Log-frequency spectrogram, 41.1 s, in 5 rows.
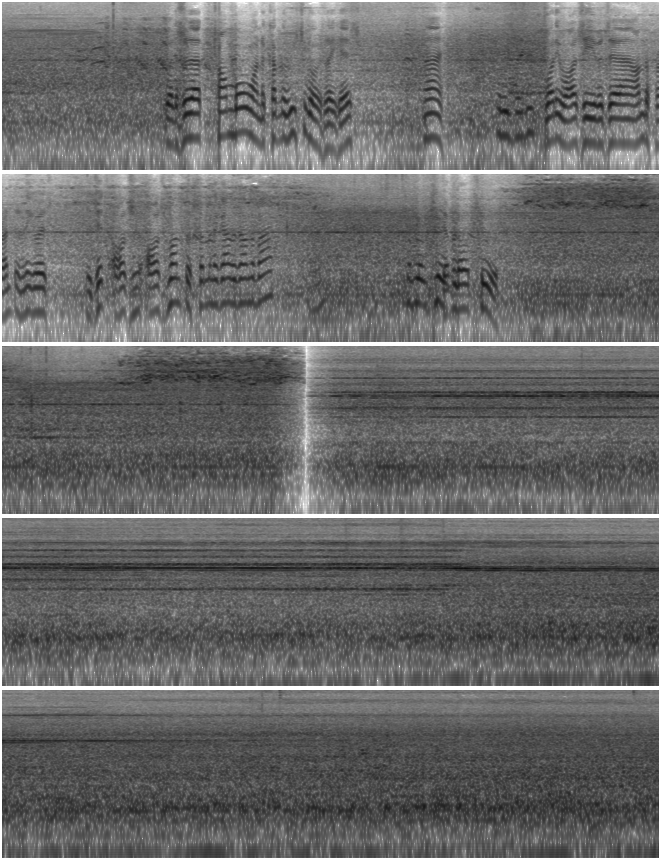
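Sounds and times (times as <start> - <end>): train rumbling past slowly: 0.0 - 41.0
high squeal: 6.4 - 12.7, 13.7 - 37.7.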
